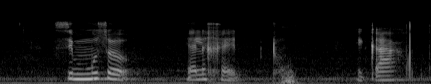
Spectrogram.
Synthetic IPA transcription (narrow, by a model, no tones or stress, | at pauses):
sɪm̩mʊsɔ | jalɪk͡xʰɛ | tʰʼɔ | ɪkʼa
